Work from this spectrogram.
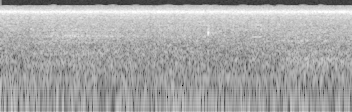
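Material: Nothing is struck.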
